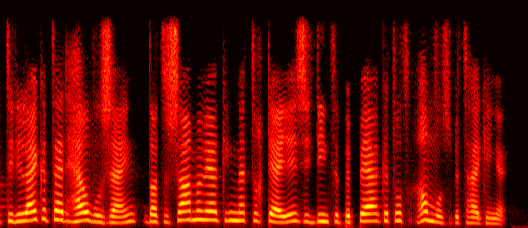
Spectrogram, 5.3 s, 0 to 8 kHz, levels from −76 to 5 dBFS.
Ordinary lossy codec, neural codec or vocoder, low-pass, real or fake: none; codec, 24 kHz, 0.9 kbps, WavTokenizer, large speech release; 7.2 kHz; fake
